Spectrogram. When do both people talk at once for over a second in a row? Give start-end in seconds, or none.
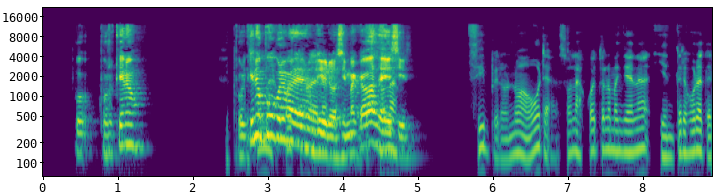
2.6-4.8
